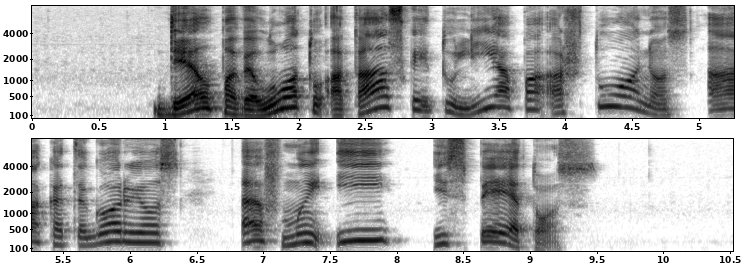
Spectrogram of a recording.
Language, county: Lithuanian, Kaunas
